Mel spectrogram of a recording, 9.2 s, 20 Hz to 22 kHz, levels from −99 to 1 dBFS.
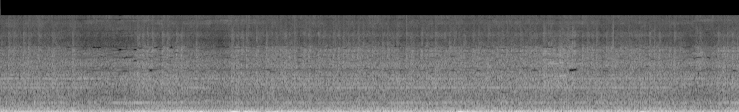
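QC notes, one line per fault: Throughout: HE-AAC compression. Nothing is present above 12.3 kHz. The treble sounds gritty and metallic, and its harmonics don't line up with the lower band. This is likely copied-up band replication at a low bitrate, which fits around 16 kbps.
0.12 to 9.24 s: word clock ticks. There are about fifty sharp ticks of uneven strength, one roughly every 0.2 s. Each tick marks a single sample dropped or repeated where an unlocked receiving clock drifts past the sender's, by roughly 100 ppm.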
